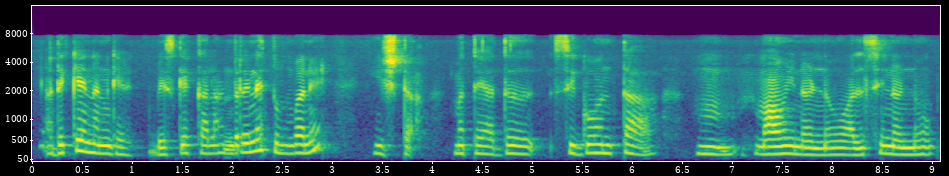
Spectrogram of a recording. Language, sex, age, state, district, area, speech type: Kannada, female, 30-45, Karnataka, Chikkaballapur, rural, spontaneous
